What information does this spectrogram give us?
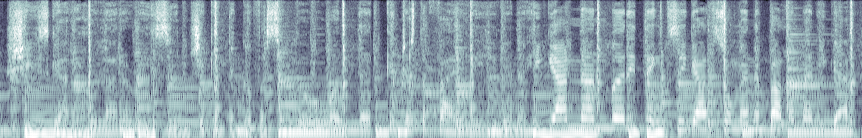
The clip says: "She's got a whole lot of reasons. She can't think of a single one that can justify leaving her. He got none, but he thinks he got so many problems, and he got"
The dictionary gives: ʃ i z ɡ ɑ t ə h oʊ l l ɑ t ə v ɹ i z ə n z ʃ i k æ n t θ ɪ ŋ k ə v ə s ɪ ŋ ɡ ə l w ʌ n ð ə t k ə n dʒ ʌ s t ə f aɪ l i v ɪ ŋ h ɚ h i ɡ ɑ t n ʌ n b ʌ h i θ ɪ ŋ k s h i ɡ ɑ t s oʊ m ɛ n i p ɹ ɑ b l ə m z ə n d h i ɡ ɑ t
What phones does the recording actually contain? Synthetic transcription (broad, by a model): ʃ i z ɡ ɑ t ə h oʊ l l ɑ t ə ɹ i z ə n ʃ i k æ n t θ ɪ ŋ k ə v ə s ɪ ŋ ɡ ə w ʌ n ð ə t k ə n dʒ ʌ s t ə f aɪ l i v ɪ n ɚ h i ɡ ɑ t n ʌ n b ʌ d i t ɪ ŋ k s h i ɡ ɑ t s oʊ m ɛ n i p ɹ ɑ l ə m ə n h i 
